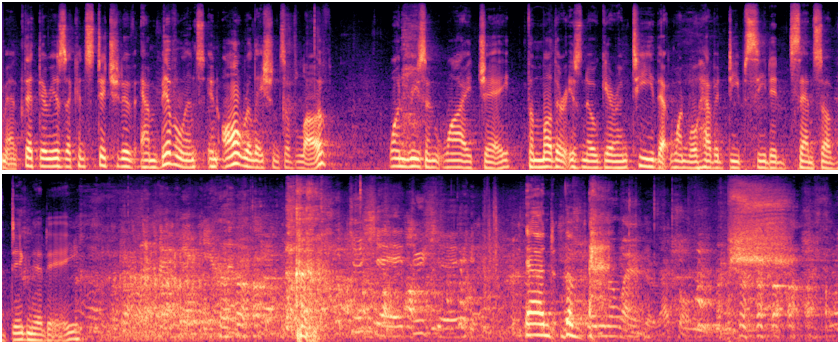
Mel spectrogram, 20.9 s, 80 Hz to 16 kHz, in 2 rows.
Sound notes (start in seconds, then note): 11.5 laughing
